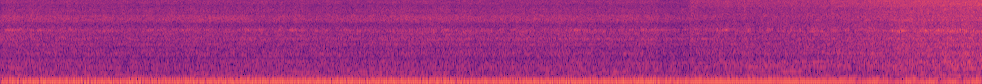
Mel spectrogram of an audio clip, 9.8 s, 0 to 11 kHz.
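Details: Rebuilt barn-find Mopar 340 V8 on engine dyno during second 10-minute cam break-in run after cooldown: deep steady even rumble with no ticking or tapping; valvetrain quiet, no rocker or lifter noise.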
